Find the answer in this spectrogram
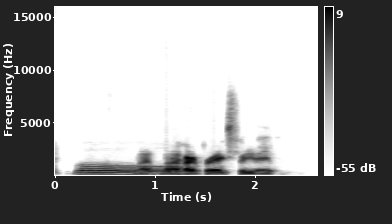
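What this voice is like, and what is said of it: Sarcastic-sounding delivery. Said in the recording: “That sounds like I'm being sarcastic. ... totally sound like you're being complete sarcasm there.”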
